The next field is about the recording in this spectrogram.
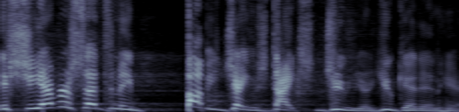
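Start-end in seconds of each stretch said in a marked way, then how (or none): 1.4-3.4 acted-out scolding, you're-in-trouble parental tone. Retelling his mother calling him by full name: imitating mother's full-name scolding call. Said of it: "I knew I was in trouble then".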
